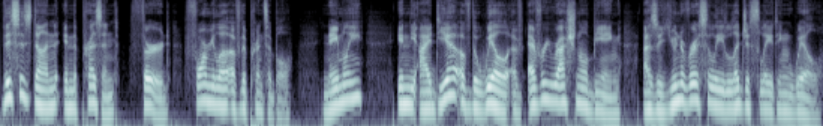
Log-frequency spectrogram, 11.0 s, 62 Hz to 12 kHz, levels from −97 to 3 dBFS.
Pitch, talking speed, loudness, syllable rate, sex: 140 Hz, 150 wpm, -18 LUFS, 5.1 syllables/s, male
